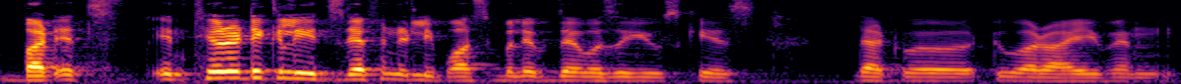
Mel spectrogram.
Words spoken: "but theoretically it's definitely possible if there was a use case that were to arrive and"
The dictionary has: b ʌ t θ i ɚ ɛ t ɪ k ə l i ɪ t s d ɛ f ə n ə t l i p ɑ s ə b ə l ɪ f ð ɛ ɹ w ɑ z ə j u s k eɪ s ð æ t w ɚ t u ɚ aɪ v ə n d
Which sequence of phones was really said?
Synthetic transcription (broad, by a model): b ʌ t t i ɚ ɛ t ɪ k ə l i ɪ t s d ɛ f ə n ə t l i p ɑ s ə b ə l ɪ f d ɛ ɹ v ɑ z ə j u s k eɪ s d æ t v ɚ t u ɚ aɪ v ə n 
